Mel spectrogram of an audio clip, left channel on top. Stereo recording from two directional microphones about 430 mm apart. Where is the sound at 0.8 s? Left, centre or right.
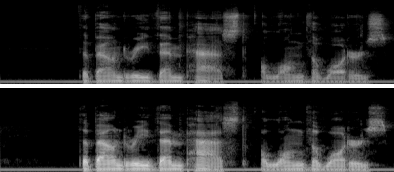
Left.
